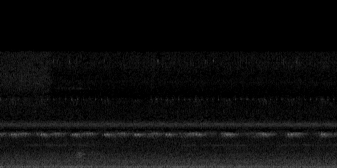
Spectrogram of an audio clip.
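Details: Backyard night ambience in the city on a hot, humid summer evening. Crickets and cicadas give bright, evenly spaced chirps about twice a second against a low wash of faraway traffic.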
